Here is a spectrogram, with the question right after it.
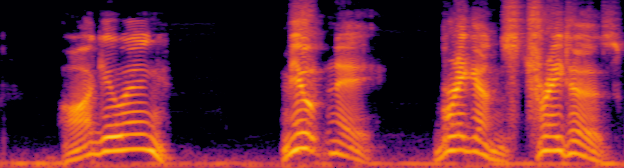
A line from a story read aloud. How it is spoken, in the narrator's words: cried Rostov unmeaningly, in a voice not his own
